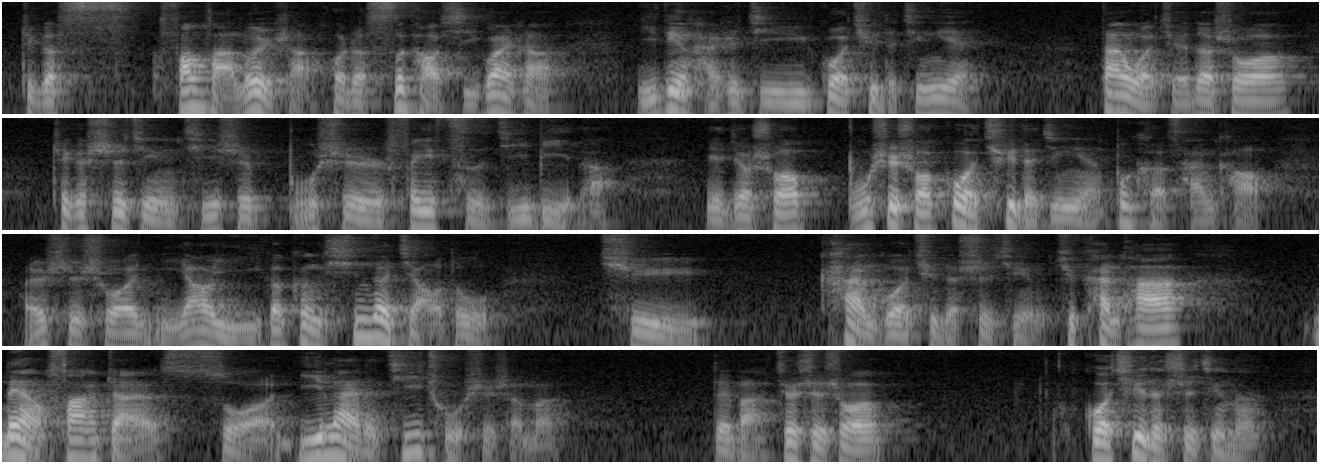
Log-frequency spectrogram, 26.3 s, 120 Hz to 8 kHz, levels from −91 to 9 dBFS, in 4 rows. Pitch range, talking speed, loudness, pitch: 95-115 Hz, 240 characters per minute, -31 LUFS, 100 Hz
